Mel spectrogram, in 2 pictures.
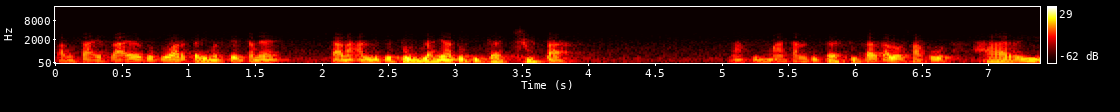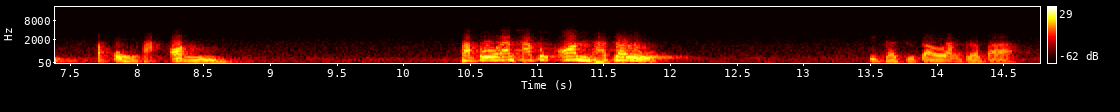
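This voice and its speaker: An older man preaching a sermon, firing rhetorical questions at the congregation and dropping from loud to hushed. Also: mid-range voice, normal speed, long pauses, breathy edge. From Central Java, Indonesia. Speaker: evangelist preacher. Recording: tinny, phone-like lo-fi sound.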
